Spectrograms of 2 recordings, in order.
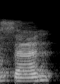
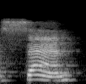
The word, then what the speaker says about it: san: But when I looked it up at the time, San, which people say son all the time, Daniel San, Daniel San.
